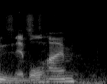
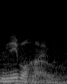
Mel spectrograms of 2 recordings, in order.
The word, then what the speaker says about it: Nibelheim: starts establishing him super also do you say nibbleheim no more it's supposed to be pronounced Nibelheim yeah that's totally that's totally like as guardian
